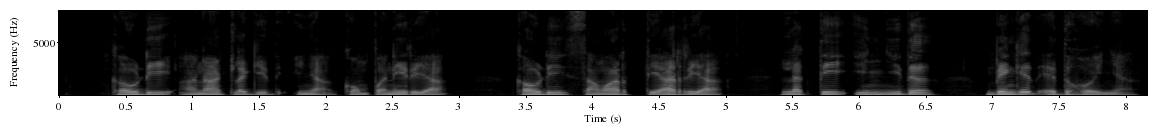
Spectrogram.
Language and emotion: Santali, fearful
